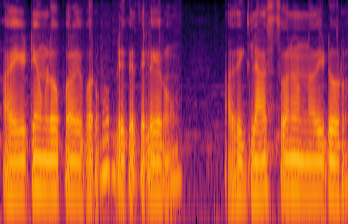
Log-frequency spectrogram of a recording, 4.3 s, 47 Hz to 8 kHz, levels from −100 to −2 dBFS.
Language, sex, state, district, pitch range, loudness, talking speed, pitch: Telugu, male, Telangana, Karimnagar, 95-105 Hz, -26 LUFS, 180 wpm, 100 Hz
